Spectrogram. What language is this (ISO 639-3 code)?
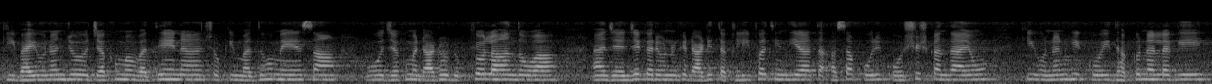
snd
